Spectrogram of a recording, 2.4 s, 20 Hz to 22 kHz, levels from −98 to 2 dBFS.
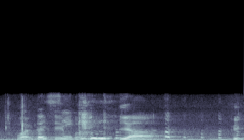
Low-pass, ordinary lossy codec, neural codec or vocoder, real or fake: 7.2 kHz; none; none; real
